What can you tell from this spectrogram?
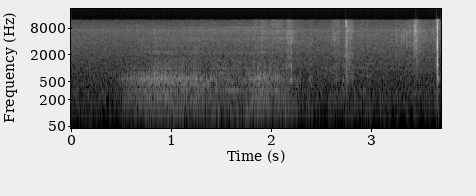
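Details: {'caption': 'Quiet indoor purring by the cat GreatGrandPa, a low rumbling bout lasting under two seconds, followed by a few sharp clicks and a brief knock at the end.'}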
